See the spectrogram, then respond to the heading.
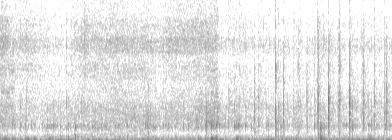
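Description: Long nails tap and scratch on the illustrated left-hand page of an open magazine with glossy pages. Soft scratching rasps over a low, quiet hum, then crisp, bright, dry taps come quicker and sharper in the second half.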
